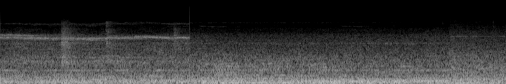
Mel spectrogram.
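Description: Steady low rumble of city traffic, with a thin high steady whine over it until about two seconds in.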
